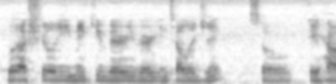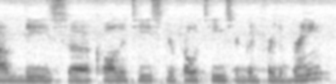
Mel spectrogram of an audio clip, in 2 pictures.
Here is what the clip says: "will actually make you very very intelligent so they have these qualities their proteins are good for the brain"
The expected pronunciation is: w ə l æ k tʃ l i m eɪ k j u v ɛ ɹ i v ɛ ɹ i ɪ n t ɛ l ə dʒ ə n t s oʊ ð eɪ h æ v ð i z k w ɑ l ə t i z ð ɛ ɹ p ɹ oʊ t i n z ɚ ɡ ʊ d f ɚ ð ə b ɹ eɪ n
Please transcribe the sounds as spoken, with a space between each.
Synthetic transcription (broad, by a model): w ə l æ k tʃ l i m eɪ k j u v ɛ ɹ i v ɛ ɹ i ɪ n t ɛ l ə dʒ ə n t s oʊ ð eɪ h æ v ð i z k w ɑ l ə t i z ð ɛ ɹ p ɹ oʊ t i n z ɚ ɡ ʊ d f ɚ ð ə b ɹ eɪ n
